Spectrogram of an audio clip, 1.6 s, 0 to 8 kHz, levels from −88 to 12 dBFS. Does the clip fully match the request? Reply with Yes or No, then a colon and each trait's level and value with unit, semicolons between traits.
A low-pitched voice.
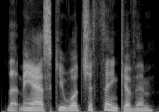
No: medium, 150 Hz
